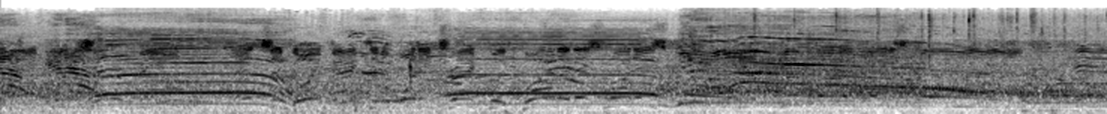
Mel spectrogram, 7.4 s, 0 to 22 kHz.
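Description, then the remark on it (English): A large stadium crowd at a Seattle Mariners baseball game on a Thursday afternoon roars and cheers nonstop as Mitch Haniger hits a three-run home run in the bottom of the first inning, a loud dense wall of voices with many high shouts and whoops swelling and overlapping throughout. “That was me and other members of the GeekWire team on an outing on Thursday afternoon, cheering the Seattle Mariners as Mitch Haniger hit a 3-run homer to give the home team what would prove to be an insurmountable lead in the bottom of the first”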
